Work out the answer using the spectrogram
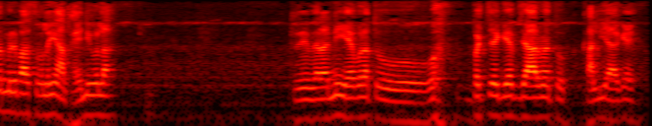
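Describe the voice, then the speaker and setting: Casual male vlogger, middle-pitched, rambling storyteller; slightly muffled lo-fi recording with faint background hiss. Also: darkish tone. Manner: rambling, chatty, repeats "bola" and "bhai". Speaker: hostel mess teacher. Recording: slightly dull lo-fi audio with faint background noise.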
